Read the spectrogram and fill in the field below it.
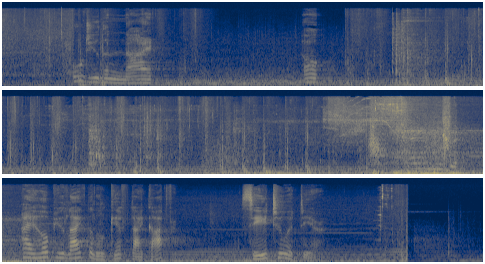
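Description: An elderly woman speaks in a raspy, eerie voice.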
